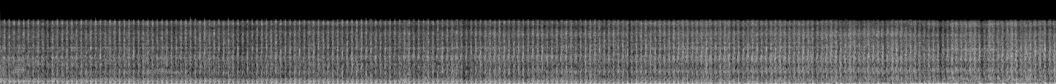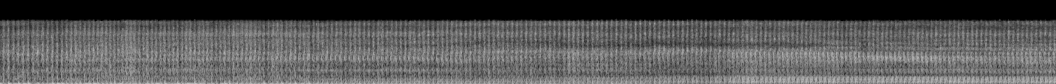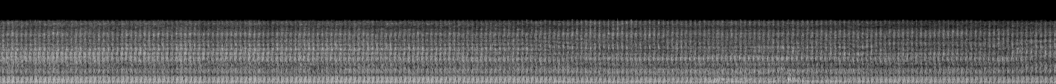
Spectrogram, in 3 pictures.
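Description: A two-wheel walk-behind hand tractor's engine running steadily as it works through a rice field, its note shifting a little about two-thirds of the way through.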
